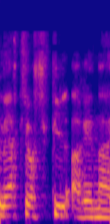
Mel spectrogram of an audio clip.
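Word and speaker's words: Merkur Spiel-Arena: Alors, je sais pas si la prononciation va être bonne. Le Merkurspiel Arena, c'est comme ça qu'on l'appelle? Merkurspiel Arena.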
